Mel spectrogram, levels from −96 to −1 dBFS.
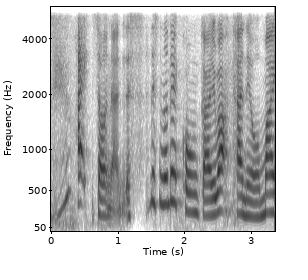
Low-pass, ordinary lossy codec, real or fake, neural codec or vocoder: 5.4 kHz; none; fake; codec, 16 kHz in and 24 kHz out, 0.9 kbps, LongCat-Audio-Codec, fine tuned four codebook decoder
